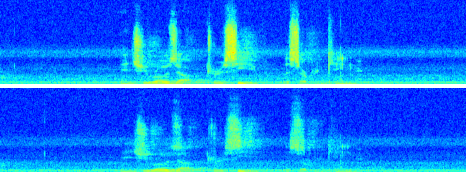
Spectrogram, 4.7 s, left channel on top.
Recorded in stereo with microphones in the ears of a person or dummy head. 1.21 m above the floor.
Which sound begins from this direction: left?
A man speaking, at 1.2 s.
